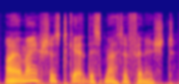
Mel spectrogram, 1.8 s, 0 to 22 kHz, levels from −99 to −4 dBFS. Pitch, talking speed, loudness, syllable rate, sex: 120 Hz, 265 wpm, -19 LUFS, 7.2 syllables/s, male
